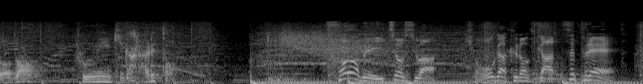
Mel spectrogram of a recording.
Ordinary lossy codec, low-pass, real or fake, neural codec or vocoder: none; none; real; none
